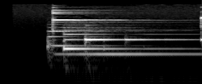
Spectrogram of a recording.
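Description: Intro music of bell-like chime notes that start about half a second in, several struck in quick succession and then left to ring and slowly fade.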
